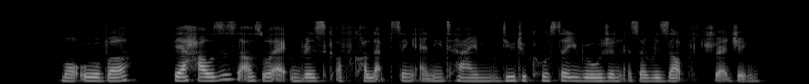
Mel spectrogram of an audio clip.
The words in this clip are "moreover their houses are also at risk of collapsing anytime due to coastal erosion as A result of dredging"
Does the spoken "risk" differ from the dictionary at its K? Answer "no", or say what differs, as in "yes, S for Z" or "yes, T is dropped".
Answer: no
